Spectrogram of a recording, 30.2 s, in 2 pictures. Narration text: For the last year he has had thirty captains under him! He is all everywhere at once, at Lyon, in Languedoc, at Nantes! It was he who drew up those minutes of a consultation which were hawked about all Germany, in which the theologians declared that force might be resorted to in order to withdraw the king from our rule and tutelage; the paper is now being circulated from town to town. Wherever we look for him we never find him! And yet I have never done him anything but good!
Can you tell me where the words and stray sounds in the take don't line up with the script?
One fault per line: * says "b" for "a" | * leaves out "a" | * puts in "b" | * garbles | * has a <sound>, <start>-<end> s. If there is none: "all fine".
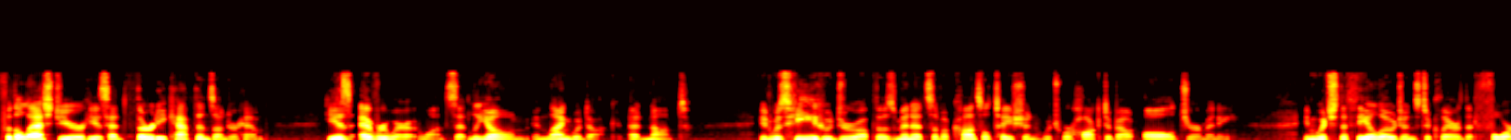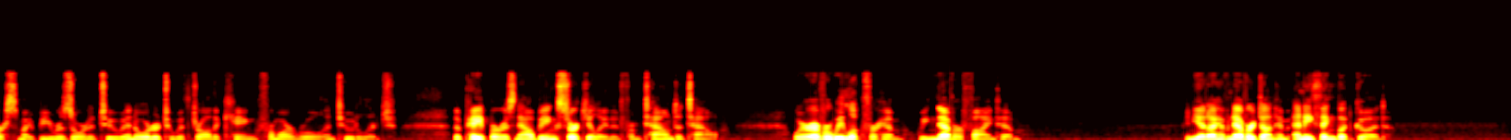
* leaves out "all"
